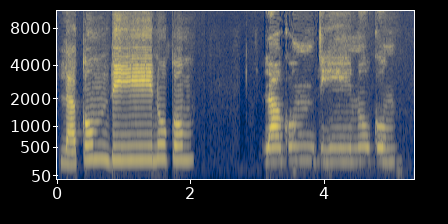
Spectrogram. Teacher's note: you do not hold the sound of meme. Okay, so you simply say it and you carry on. Okay, and this is ya sakin, ya mad, so dinukum, like that. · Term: clear meme sakin sound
